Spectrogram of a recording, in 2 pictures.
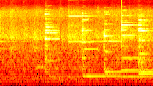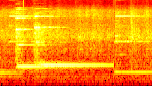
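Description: Single notes struck with mallets on a low xylophone-type instrument with wooden bars, played slowly and unevenly, each note ringing on; one note about halfway through rings for about two seconds.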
